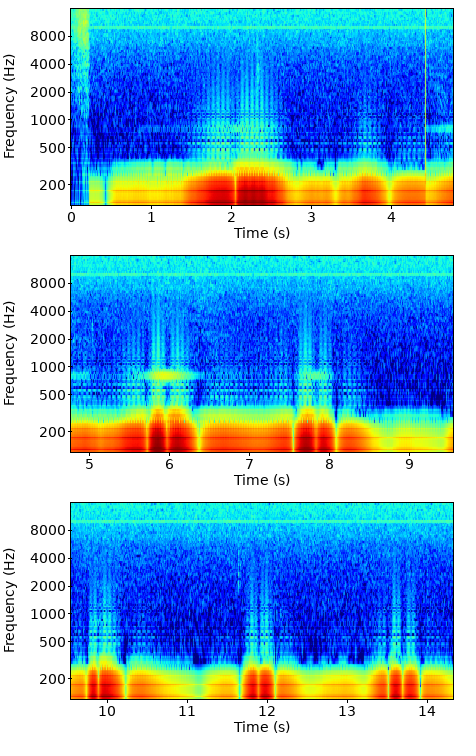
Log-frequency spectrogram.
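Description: Low-pitched tuning fork ringing with a steady pure hum and a faint higher overtone, its loudness swelling and fading again and again as it moves close to the microphone. The tone breaks off for a moment at the very start, then rings on.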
